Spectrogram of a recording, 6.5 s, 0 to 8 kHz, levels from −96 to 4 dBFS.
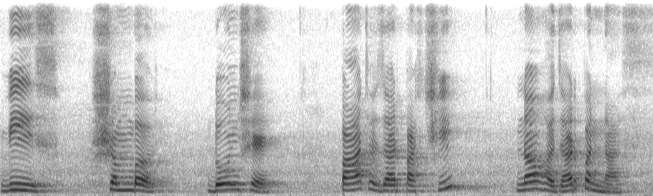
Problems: constant background noise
